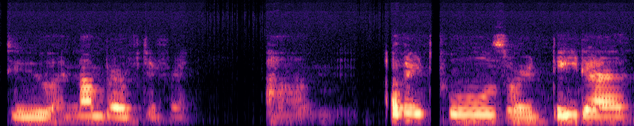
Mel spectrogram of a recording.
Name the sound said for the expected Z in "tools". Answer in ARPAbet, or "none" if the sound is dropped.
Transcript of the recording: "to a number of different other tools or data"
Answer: Z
